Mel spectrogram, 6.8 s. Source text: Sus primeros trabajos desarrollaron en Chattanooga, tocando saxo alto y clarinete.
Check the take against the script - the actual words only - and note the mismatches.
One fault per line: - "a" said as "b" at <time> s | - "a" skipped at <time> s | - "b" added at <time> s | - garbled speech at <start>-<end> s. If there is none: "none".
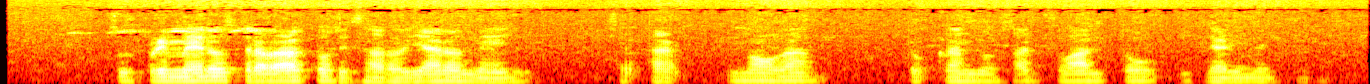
none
